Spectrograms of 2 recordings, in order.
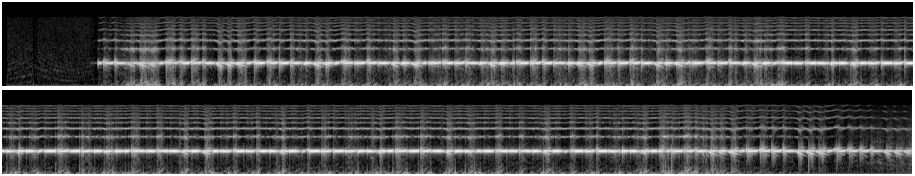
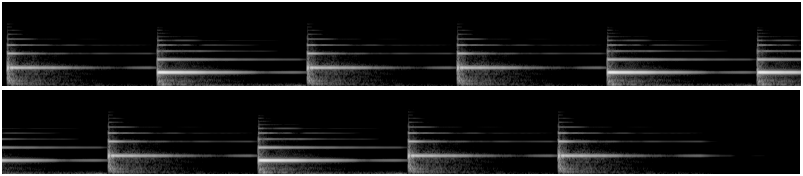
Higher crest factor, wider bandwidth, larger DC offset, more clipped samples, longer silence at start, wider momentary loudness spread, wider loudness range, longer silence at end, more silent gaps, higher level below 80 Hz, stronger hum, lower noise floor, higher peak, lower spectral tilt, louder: second, 8 dB vs 18 dB; first, 11 kHz vs 5.8 kHz; first, 0.4% vs under 0.1%; neither; first, 0.95 s vs 0.05 s; second, 6 LU vs 23 LU; second, 3 LU vs 9 LU; second, 0 s vs 1.7 s; neither; first, -38 dBFS vs -58 dBFS; neither; second, -49 dBFS vs -79 dBFS; about the same, 0 dBFS vs -2 dBFS; second, -0.5 dB/octave vs -6 dB/octave; first, -8 LUFS vs -17 LUFS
